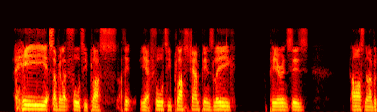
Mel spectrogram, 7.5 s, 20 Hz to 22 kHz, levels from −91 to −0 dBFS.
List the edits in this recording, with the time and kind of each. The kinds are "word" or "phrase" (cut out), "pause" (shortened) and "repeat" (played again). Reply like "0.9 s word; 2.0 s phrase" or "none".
1.0 s word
